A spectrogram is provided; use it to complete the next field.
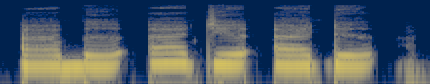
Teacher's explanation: huruf ba, jim, dal kita pantulkan seperti seolah-olah bicara huruf e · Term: qalqalah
